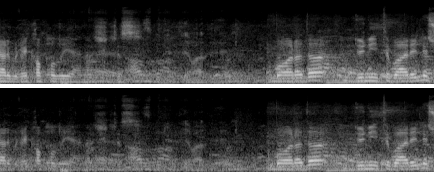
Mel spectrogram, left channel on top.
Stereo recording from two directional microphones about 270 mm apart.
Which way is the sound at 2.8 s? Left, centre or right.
Centre.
